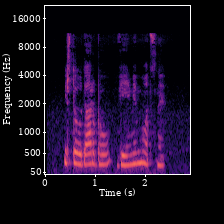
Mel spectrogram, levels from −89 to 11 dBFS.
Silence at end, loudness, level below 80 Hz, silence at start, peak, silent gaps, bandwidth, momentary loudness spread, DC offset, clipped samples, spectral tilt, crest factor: 0.5 s; -26 LUFS; -68 dBFS; 0.4 s; -10 dBFS; none; 11.5 kHz; 10 LU; under 0.1%; under 0.1%; -4 dB/octave; 16 dB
